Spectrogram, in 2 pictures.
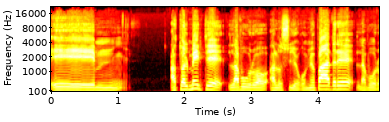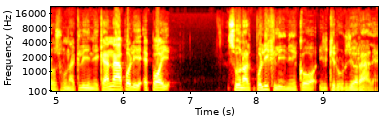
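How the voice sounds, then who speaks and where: A man talks at a moderate pace and medium pitch, with lively intonation and long, frequent pauses. The sound is dry and close, with no echo. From southern Italy, Naples. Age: 20s. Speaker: dentist and charity founder. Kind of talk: podcast interview, personal story.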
